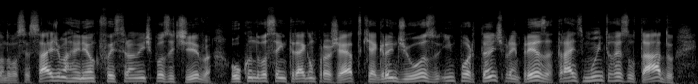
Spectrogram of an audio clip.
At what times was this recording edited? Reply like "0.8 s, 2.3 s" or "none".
none

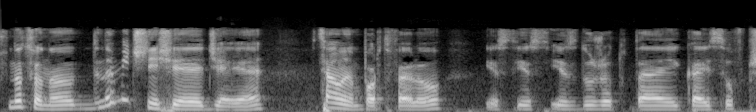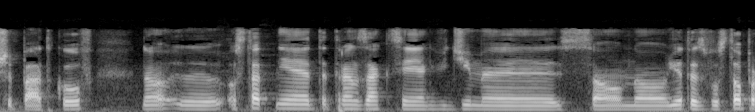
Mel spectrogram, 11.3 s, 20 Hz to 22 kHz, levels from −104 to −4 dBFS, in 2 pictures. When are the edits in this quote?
none

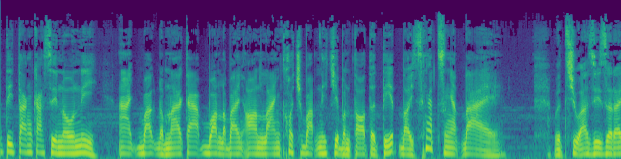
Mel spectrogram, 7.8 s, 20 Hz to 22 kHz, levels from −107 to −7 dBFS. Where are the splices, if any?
none

